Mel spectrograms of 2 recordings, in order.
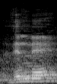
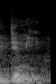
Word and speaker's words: dhimmi: And then you have the invention of what's called the demi status or dimme is the appropriate pronunciation in Arabic, but we usually just say demi.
